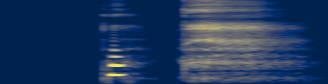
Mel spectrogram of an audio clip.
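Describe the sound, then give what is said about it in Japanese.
Gentle blowing into the ear: a brief breathy catch followed by a single soft, airy puff of breath, faint and close, with no talking. “まずは、お耳をふうふうしていきまーす。”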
